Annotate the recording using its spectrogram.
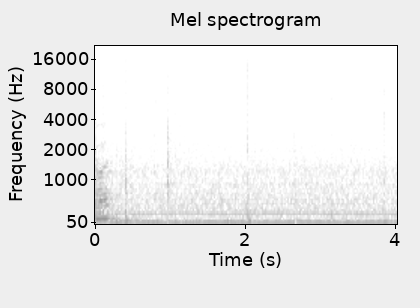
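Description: Near silence with a few faint, isolated computer-keyboard clicks, spaced about a second apart, over a steady low hum.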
